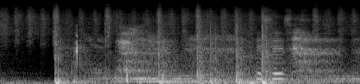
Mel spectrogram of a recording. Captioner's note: heavy breathing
